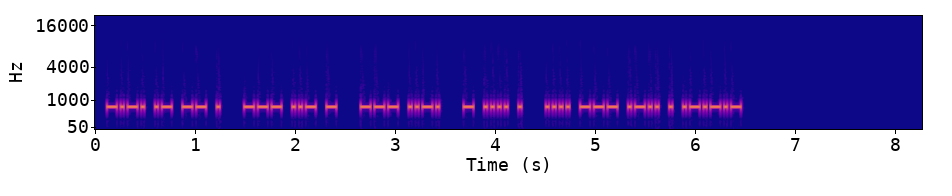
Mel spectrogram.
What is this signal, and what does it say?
Morse code, heard as a keyed tone, about 34 wpm, 700 Hz. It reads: CAME OUT OF THE HOLE.
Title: Sentences from Top 1600 Words 35wpm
